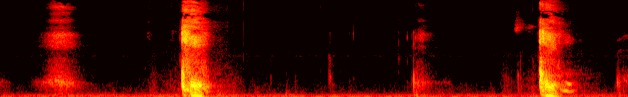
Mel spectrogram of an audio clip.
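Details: Person's harsh, desperate, barky sneezes: two explosive sneezes, each preceded by a soft intake of breath, brief word between; forceful sneezing.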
